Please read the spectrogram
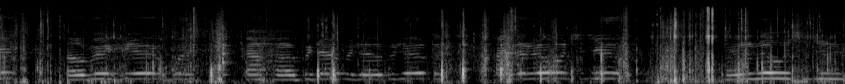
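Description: A person's voice making wordless sounds in short, level held notes, with frequent sharp clicks and knocks from things being handled.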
